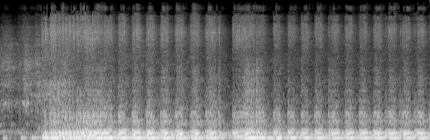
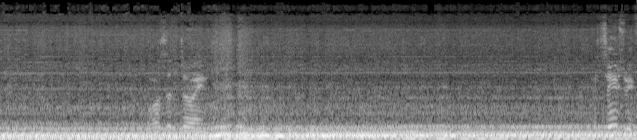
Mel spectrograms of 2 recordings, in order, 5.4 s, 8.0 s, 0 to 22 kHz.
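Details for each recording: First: Mazda RX8 on Microtech ECU, poorly tuned: engine catches after cranking, then surges and stumbles in uneven pulses, failing to settle; hard starting. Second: Mazda RX8 Renesis 13B bridgeport rotary turbo on Microtech ECU, after removing low-rpm fuel: steady low burbling idle without stumbling or surging, far smoother than before, little smoke.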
